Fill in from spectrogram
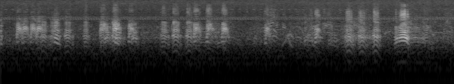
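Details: A group of snow geese flying past at Chincoteague, Virginia, calling in quick bursts of short, nasal, barking honks, several birds overlapping, with a brief lull around three seconds before the honking picks up again.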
